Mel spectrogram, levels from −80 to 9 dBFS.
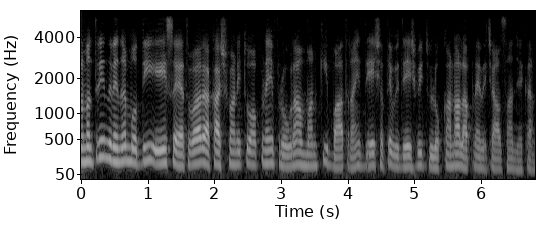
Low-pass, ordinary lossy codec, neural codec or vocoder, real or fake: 5.4 kHz; none; codec, 16 kHz, about 1 kbps, DyCAST, with the encoder's durations; fake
